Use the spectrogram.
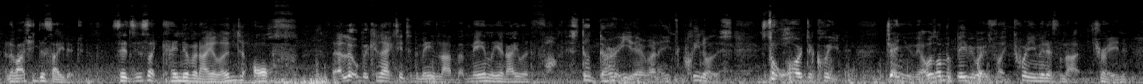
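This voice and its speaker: A man's voice: medium pitch, fast. A young man, chatting casually and rambling as he vlogs his day trip, swearing now and then. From Scotland. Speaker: travel vlogger. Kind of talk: casual vlog narration. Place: outdoors in a windy coastal town and city streets. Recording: noisy outdoor phone vlog.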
